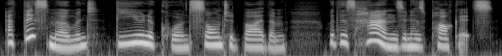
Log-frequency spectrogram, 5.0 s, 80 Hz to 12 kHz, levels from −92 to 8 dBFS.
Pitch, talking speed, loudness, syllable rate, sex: 215 Hz, 165 wpm, -18 LUFS, 4.7 syllables/s, female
